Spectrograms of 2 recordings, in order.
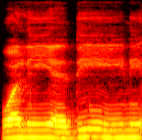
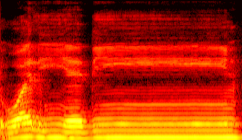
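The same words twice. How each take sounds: First: "ওয়ালিয়া দিনি" slowly, final i sounded; joined-reading ending. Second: "ওয়ালিয়া দিন" chanted long, closing on n; waqf stop. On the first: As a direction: end "ওয়ালিয়া দিনি" on an open i. ("ওয়ালিয়া দিনি" শেষে জের উচ্চারণ করে) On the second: ("ওয়ালিয়া দিন" টেনে নুনে ওকফ) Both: Shown as a demonstration. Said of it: "ওকফ করলে".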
